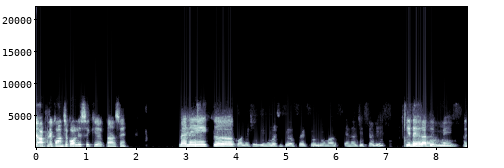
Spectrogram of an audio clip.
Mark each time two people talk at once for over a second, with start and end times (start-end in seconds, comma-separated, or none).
none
